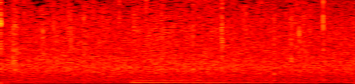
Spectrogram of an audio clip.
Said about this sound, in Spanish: Llegó la noche y la tormenta parecía que nunca se iba a quitar.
